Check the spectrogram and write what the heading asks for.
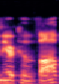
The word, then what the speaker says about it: Merkabah: It's spelled with a B-A-H at the end most of the time, but the B in Hebrew doesn't have something called a dagesh. So it's pronounced Merkavah with a V sound.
